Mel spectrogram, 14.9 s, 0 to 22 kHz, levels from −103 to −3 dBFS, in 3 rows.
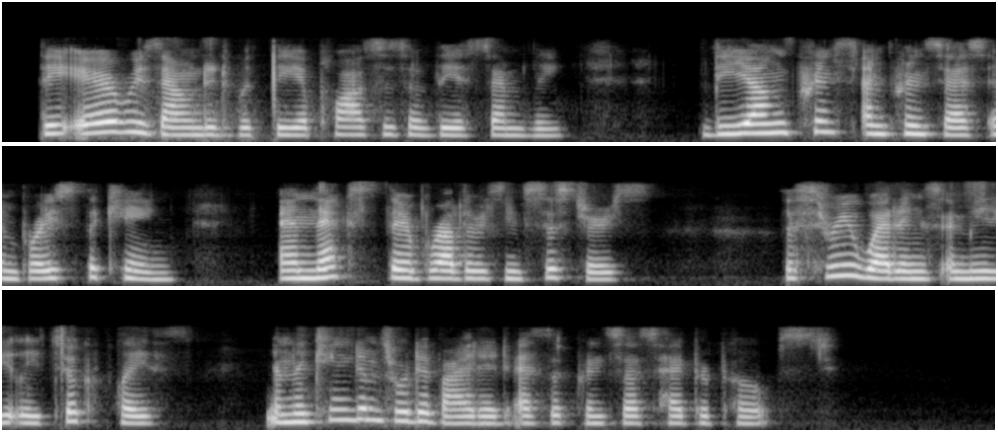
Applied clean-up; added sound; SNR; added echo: neural mask model DeepFilterNet 3.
